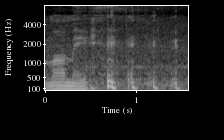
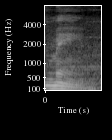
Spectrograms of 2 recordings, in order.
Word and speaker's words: MAME: In one of my last videos, I said mommy, but it's pronounced MAME.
